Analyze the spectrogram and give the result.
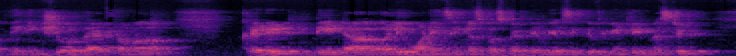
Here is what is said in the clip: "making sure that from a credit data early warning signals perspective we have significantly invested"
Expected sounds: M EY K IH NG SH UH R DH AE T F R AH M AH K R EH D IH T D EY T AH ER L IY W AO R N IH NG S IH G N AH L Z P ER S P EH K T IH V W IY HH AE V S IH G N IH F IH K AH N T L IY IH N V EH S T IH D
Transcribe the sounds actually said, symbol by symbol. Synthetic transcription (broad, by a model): M EY K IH NG SH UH R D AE T F R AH M AH K R EH D IH T D EY T AH ER L IY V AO R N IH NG S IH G L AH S P ER S P EH K T IH V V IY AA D S IH G N IH F IH K AH N T L IY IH N V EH S T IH D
